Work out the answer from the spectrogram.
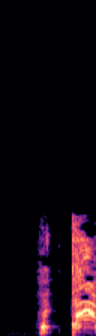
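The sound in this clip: A single short, rough cough bursts out, followed after a brief pause by a louder, sustained voiced sound.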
